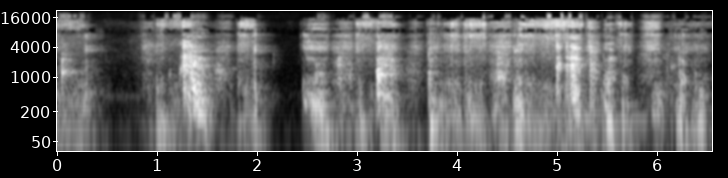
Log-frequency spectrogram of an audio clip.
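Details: Female American Micro Bully dog having a reverse sneezing episode: a run of harsh, snorting breaths drawn in through the nose. The owner first feared a seizure.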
